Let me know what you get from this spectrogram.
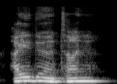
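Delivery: calling out a greeting. Real, not acted. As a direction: hail someone who just joined. Calls out greeting to viewer Tanya.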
